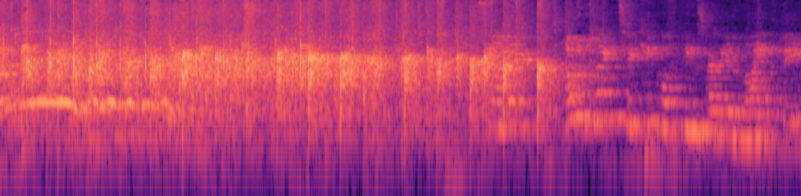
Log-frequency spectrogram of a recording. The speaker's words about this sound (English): So big applause, first of all, for a wonderful panel.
